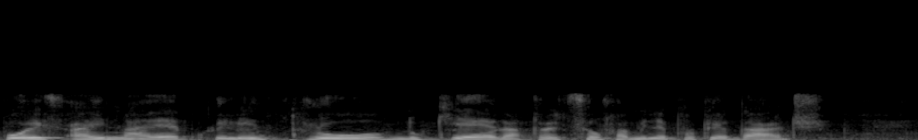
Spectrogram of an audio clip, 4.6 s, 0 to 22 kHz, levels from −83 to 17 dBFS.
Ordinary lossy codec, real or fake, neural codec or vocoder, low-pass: none; fake; codec, 24 kHz, 3 kbps, HILCodec; 7.2 kHz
